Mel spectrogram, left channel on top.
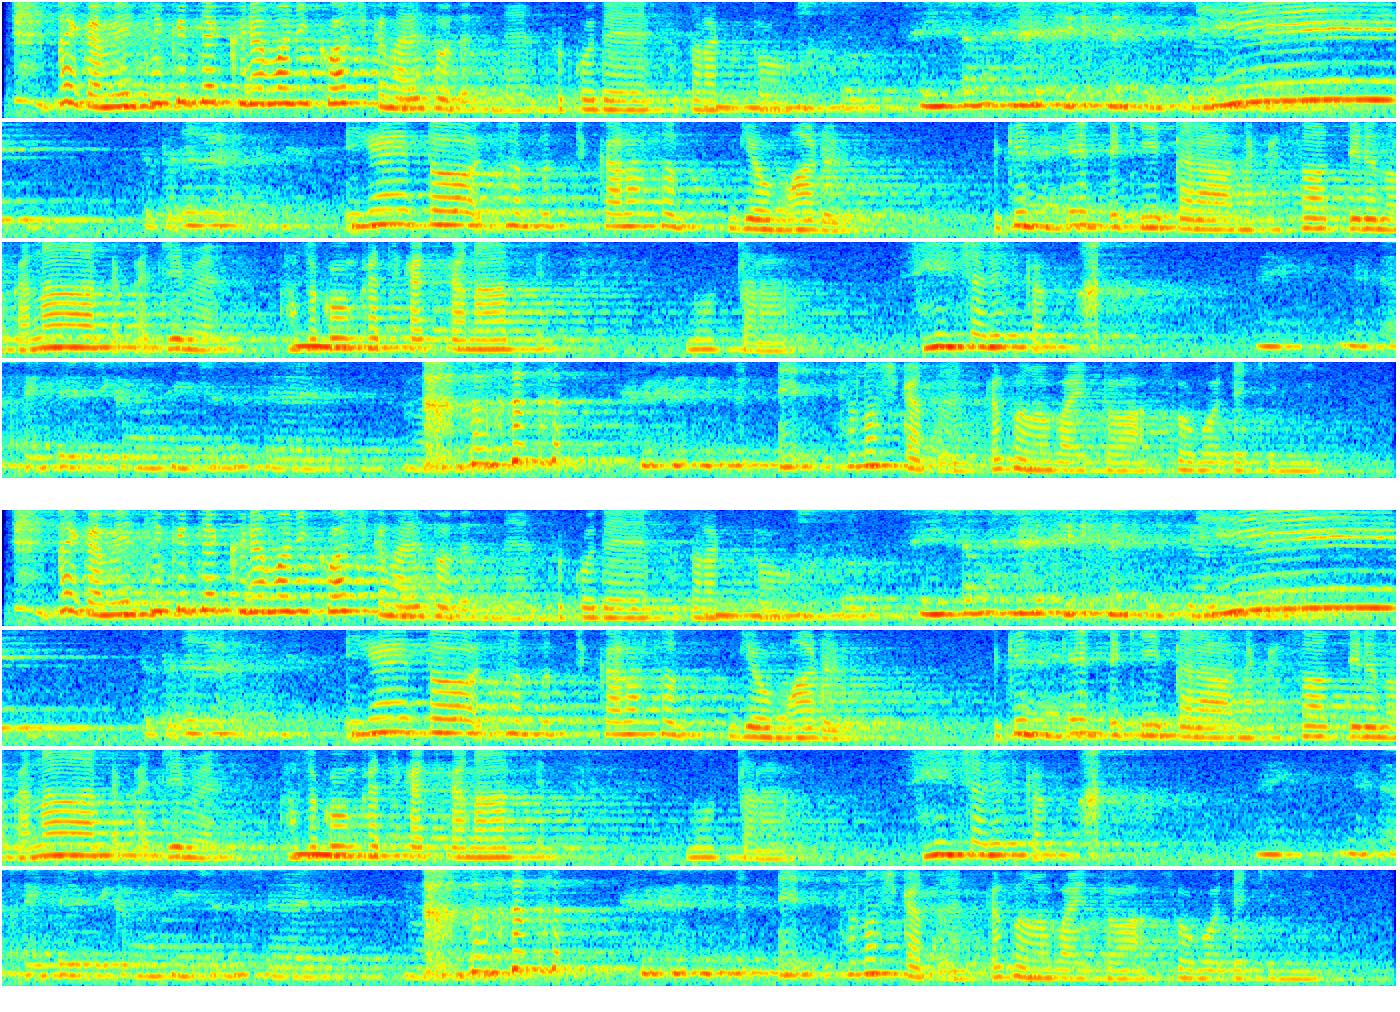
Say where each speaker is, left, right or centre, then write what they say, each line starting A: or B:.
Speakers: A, on the left; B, on the right.
A: なんかめちゃくちゃ車に詳しくなれそうですね。そこで働くと。
B: うん。あ、そう、洗車もしないといけないんですよ、
A: ええ
B: 手作業って。ちょっときつかったです。
A: うん意外とちゃんと力作業もある。受付って聞いたら、
B: はい。
A: なんか座ってるのかなとか、ジム、パソコンカチカチかなって
B: うん。
A: 思ったら、洗車ですか
B: はい。なんか空いてる時間は洗車させられますね。
A: <laughs>
B: <laughs>
A: え、楽しかったですかそのバイトは、総合的に。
